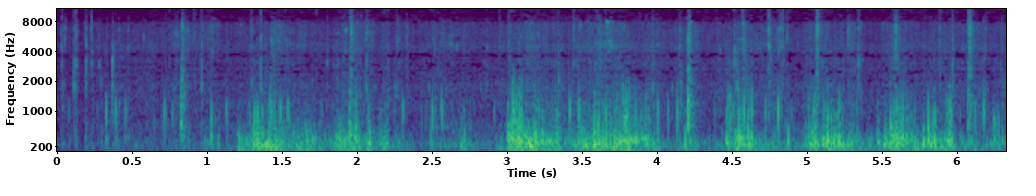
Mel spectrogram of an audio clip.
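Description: A bicycle rattling and its tyres crunching over a rough, rutted dirt path: a run of irregular sharp clicks and knocks, with three rougher surges of noise as the bike hits bumpy stretches.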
